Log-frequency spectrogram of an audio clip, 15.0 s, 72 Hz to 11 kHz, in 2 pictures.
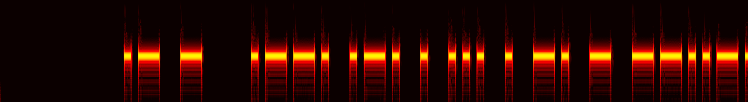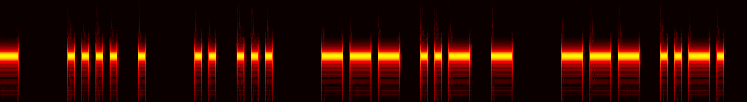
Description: Morse code, heard as a keyed tone, about 17 wpm, 700 Hz. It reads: AT PRESENT, HE IS OUT OF
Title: Sentences from Top 1000 Words - Review Part 5 - 17wpm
